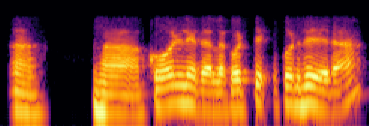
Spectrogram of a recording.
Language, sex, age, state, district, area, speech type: Kannada, male, 18-30, Karnataka, Chitradurga, rural, conversation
